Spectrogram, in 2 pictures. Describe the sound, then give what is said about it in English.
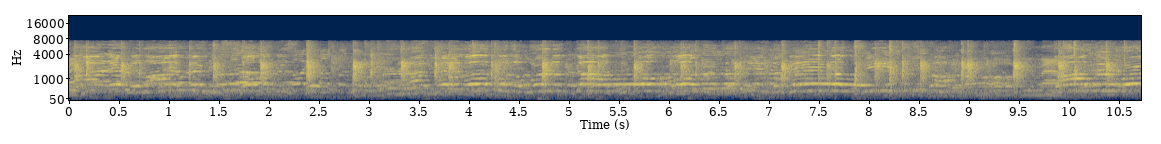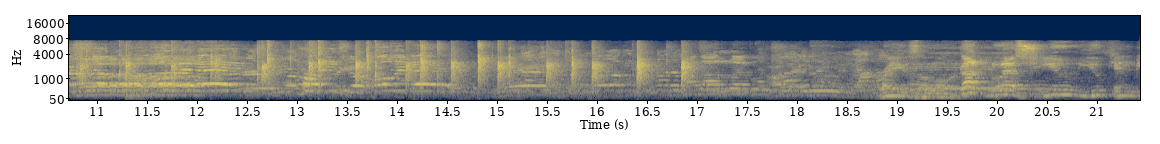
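An audience claps hard and steadily while voices cheer and shout, with the loud, dense applause sustained for the whole stretch and easing slightly near the end. “Lift your voices. Let me hear you one more time. Loud, loud, loud.”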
